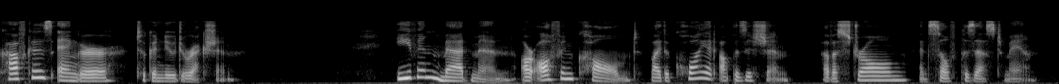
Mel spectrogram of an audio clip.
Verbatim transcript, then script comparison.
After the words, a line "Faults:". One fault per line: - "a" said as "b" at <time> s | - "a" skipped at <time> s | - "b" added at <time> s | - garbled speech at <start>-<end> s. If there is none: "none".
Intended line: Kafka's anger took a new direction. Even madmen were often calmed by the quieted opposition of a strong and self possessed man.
Kafka's anger took a new direction. Even madmen are often calmed by the quiet opposition of a strong and self possessed man.
Faults:
- "were" said as "are" at 5.2 s
- "quieted" said as "quiet" at 6.7 s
